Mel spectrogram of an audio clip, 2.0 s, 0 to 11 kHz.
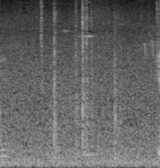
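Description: A few light clicks from a John Deere D105 lawn tractor's seat being tipped forward on its pivot, over a steady low background rumble.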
